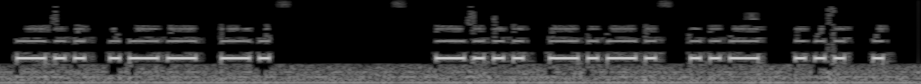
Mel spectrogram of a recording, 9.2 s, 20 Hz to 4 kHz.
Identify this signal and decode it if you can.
Morse code, heard as a keyed tone, about 12 wpm, 590 Hz. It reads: DWN BCUSE
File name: CW-QSO / Directional Call / Directional QSO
